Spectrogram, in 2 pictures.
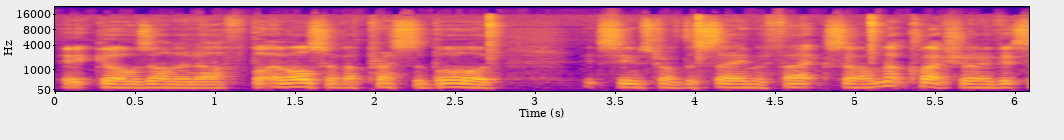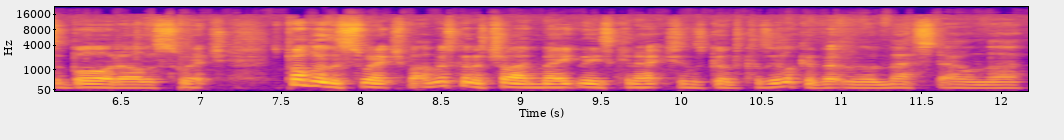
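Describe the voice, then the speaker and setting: Brief: male hobbyist repairer, soft-edged mellow tone, casual and unsure, thinking aloud at the bench. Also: medium pitch, fairly even intonation, fairly quick. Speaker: electronics repair hobbyist, video host. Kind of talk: casual hands-on repair commentary. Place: indoors at a wooden workbench.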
